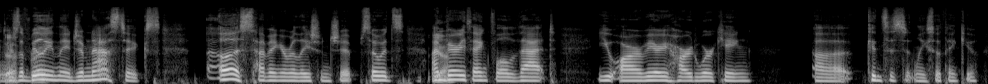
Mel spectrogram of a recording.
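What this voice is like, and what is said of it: Hoarse, weak, nearly lost voice. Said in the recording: “I'm sorry that you feel sick ... My voice is just gone.”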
